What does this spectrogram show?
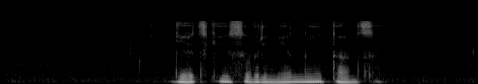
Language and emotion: Russian, neutral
